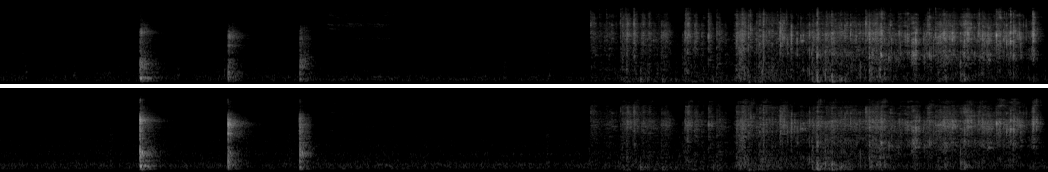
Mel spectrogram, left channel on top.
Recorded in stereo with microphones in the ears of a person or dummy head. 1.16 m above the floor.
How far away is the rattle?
No rattle in this recording.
